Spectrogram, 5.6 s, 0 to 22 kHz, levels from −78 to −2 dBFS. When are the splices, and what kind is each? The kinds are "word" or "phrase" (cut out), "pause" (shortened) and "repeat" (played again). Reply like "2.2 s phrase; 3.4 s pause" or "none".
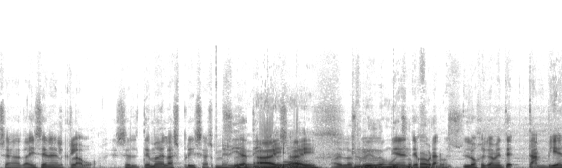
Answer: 2.1 s phrase; 3.5 s word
